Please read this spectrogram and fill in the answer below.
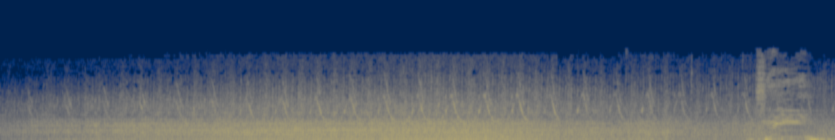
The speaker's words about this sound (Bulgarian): Попаднахте тук в кабината на хеликоптера! Не ви чувам!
